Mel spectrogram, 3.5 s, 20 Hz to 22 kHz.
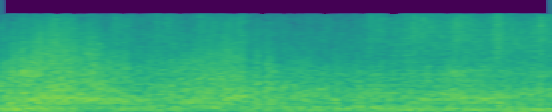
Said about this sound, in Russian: Вот так эффектно Су-35 сужает сопла. Благодаря этому он сейчас выруливает на взлетную полосу. Уникальная машина, уникальный истребитель.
